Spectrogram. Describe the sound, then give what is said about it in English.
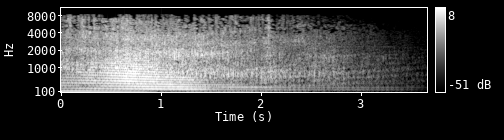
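An early propeller airplane, the first plane that ever flew, drones past at an air show, flying low, with a buzzing, steady engine hum. It is loudest near the start, then gradually fades as the plane moves off. No voices. “That is the first plane that ever flew, says Mama.”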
